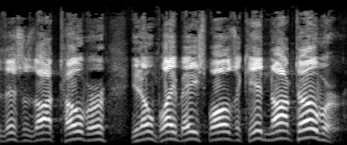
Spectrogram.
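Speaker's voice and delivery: loud, rising preacher's rant; preaching at full force. Acted. Pastor rants to the congregation about October baseball, loud and forceful. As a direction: hammer it home from the pulpit.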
